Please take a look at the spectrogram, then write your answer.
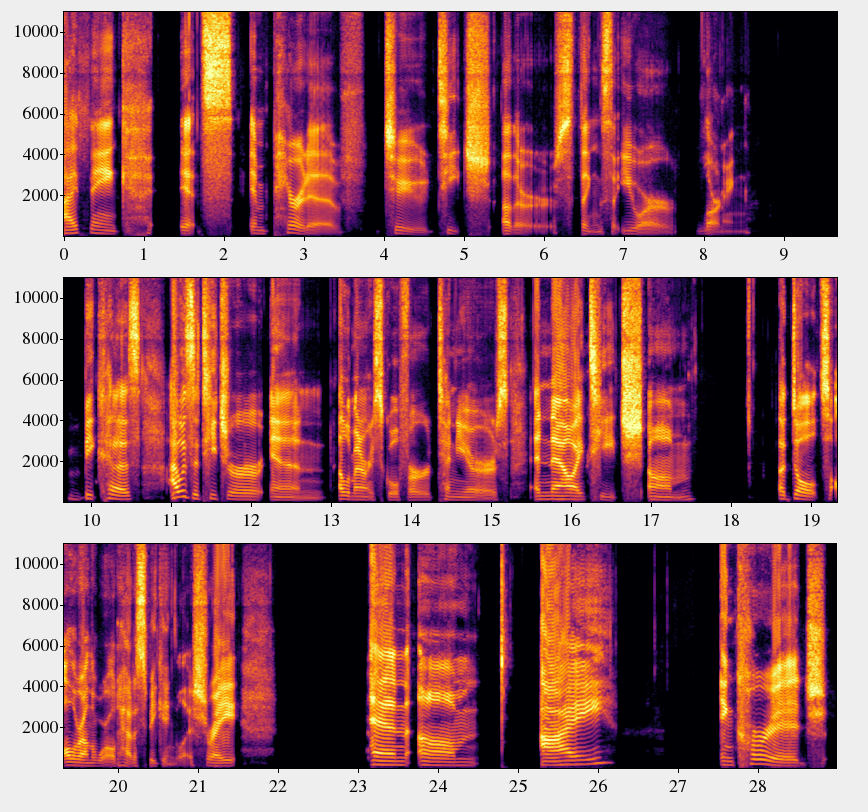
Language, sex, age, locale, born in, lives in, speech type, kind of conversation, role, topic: English, female, 50-54, en-US, United States, United States, conversation, podcast, guest, How does sharing what you know help you grow and connect with others?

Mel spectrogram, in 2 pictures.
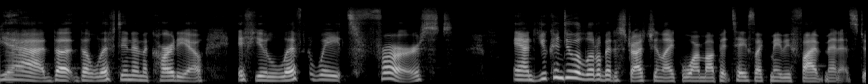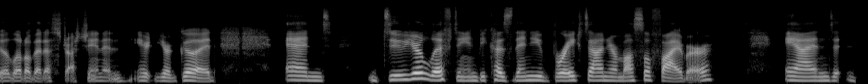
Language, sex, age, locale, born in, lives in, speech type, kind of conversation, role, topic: English, female, 45-49, en-US, United States, United States, conversation, podcast, guest, What are some practical ways to build healthy routines into everyday life?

